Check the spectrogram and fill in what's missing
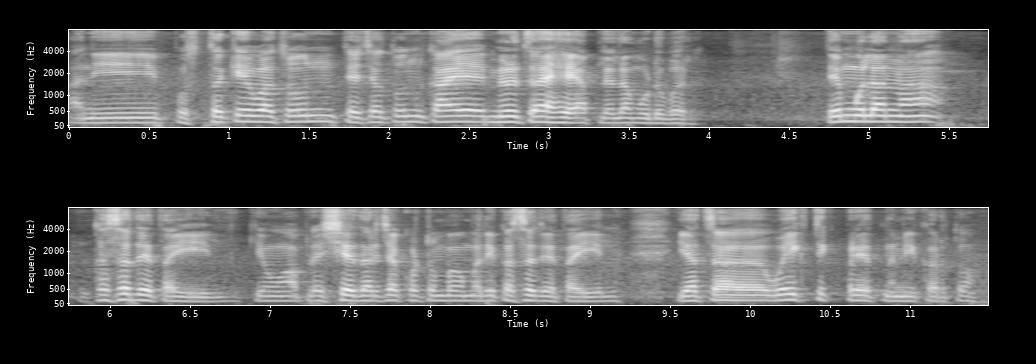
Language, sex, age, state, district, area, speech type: Marathi, male, 60+, Maharashtra, Osmanabad, rural, spontaneous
